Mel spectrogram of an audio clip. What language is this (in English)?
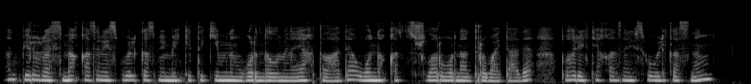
Kazakh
